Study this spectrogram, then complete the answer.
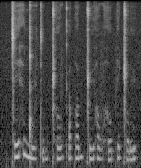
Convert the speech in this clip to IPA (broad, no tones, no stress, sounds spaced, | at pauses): ǀ e h ɨ ŋ͡ǃ y v tʼ y b ǁʰ o v kʼ y qʷ ɨ b ǁ y h ɔ v h o pʰ e ǁ o ɾ y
